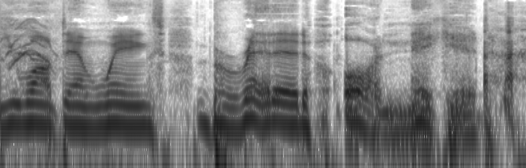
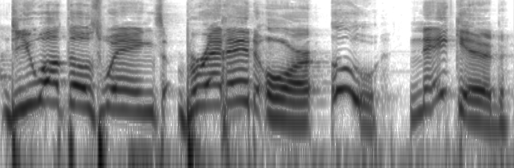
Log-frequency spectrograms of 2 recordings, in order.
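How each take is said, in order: First: A gruff, laid-back put-on character voice. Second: A bright, polished put-on character voice. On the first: This is the old owl mascot talking. "Old owl" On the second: This is the new owl mascot talking. "now do the other one"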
